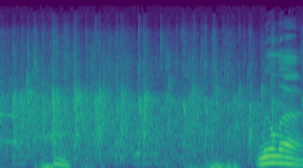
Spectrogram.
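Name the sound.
audience hand clapping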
